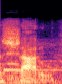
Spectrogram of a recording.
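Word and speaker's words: šarru: Também aqui supunha-se que a palavra repetida representasse rei, era pronunciada charu.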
